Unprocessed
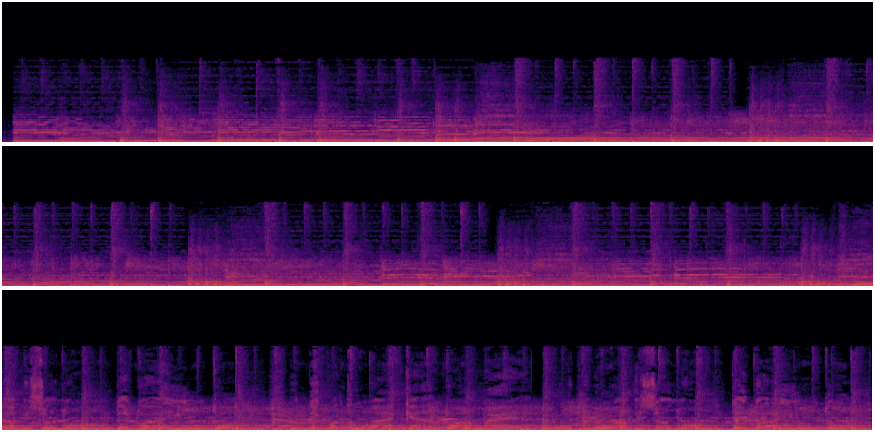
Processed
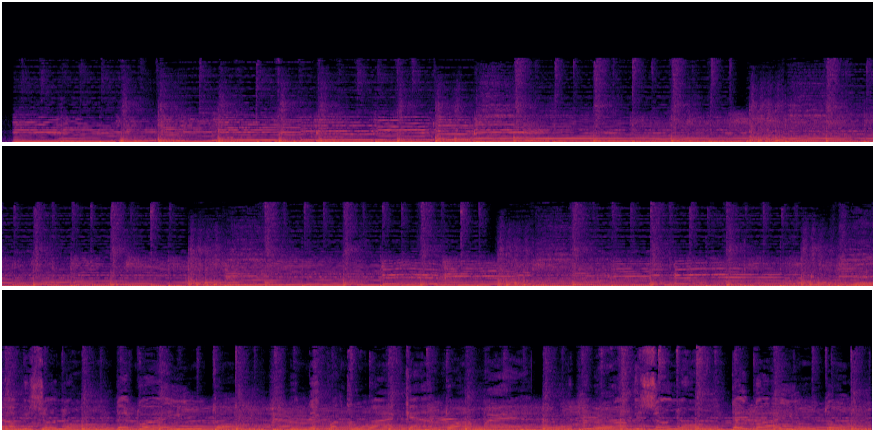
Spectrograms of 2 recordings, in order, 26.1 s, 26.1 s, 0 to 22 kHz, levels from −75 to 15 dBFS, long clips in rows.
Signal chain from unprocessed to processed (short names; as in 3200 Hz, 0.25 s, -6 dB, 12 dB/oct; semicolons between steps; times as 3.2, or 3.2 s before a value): 23.39–24.71 high shelf 6000 Hz +7 dB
